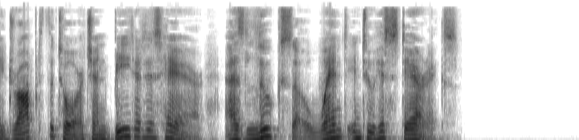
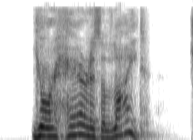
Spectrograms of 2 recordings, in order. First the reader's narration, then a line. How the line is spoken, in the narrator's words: suddenly gasped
